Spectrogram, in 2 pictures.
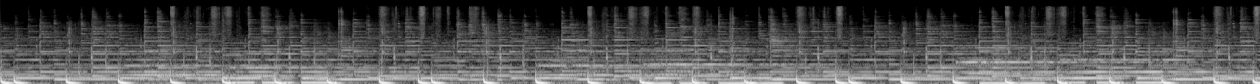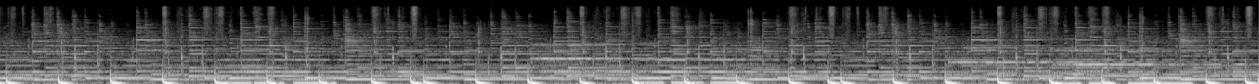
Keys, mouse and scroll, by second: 0.2 ctrl+z, 1.0 shift+right click, 1.6 right click, 5.9 w, 8.6 click, 10.4 right click, 11.0 shift+right click, 17.4 click, 18.3 right click, 18.9 shift+right click, 19.9 right click, 20.1 right click, 21.0 right click, 23.6 click, 24.4 right click, 25.0 right click.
